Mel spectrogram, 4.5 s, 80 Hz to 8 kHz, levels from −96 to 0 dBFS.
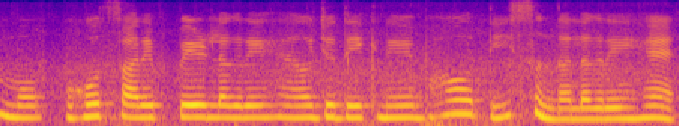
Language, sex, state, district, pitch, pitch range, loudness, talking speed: Hindi, female, Haryana, Rohtak, 230 Hz, 225-240 Hz, -15 LUFS, 210 wpm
